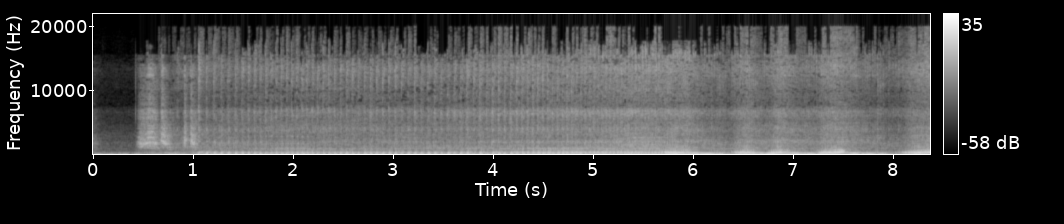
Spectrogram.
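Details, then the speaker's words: 2015 Bashan Storm 250 single cylinder starts and runs, then surges unevenly and keeps cutting out; owner suspects a bad corroded spark plug, possibly wiring, unconfirmed. "so i believe the spark plug is just really bad that's why it keeps kicking out like that"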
